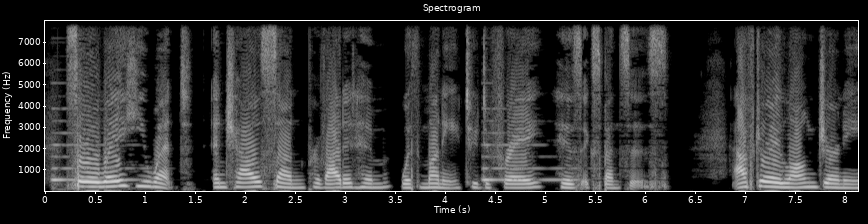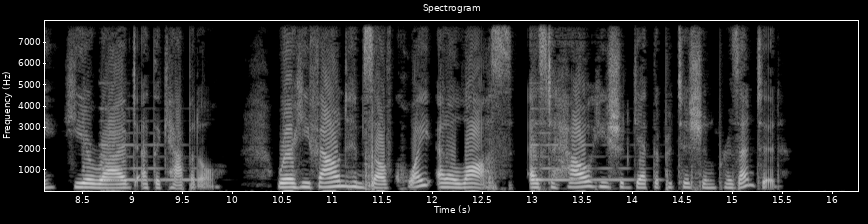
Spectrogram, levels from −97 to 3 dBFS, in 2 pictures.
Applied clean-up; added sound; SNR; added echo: classical method Wiener filter.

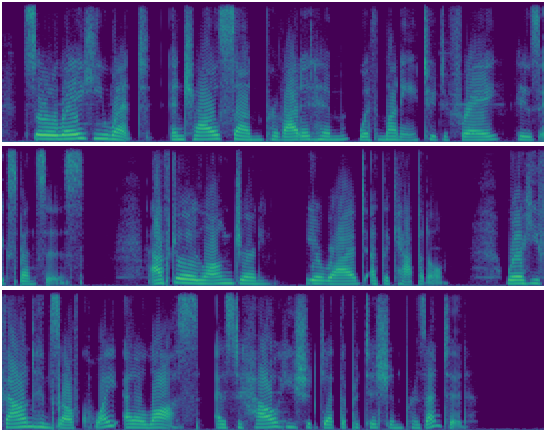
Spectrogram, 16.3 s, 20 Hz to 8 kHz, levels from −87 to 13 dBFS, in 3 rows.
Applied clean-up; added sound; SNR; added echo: neural diffusion model UNIVERSE++.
